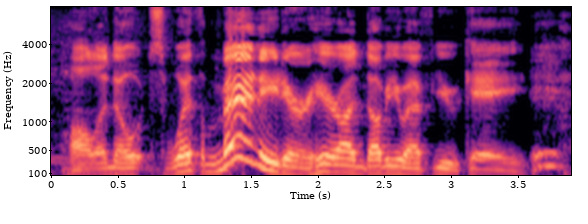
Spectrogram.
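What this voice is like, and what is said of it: Exaggerated radio announcer voice. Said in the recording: “you really are enjoying your radio voice today”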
